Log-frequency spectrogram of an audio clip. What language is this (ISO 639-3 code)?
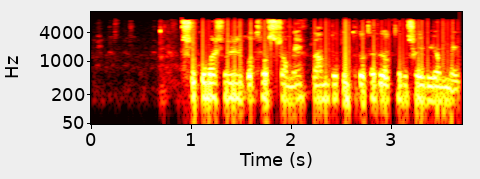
ben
